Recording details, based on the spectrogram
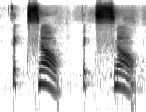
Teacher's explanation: the back of the tongue comes down first then the tip of the tongue goes to the alveolar ridge gets very close and allows the air to pass very turbulently between the tongue tip and the alveolar ridge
